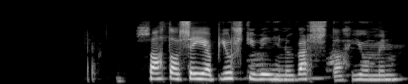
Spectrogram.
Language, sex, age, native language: Icelandic, male, 12, Icelandic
